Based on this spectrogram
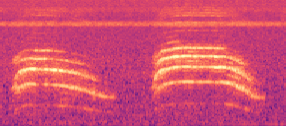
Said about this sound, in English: Grace, can you add in just some audio of cat sex?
